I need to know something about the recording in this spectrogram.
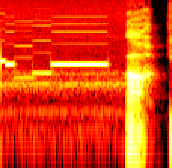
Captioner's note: beeping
